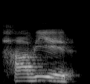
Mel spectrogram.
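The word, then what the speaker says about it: Javier: बे ई ए array हावीर यहां पर ह का साउंड दे रहा है यह वर्ड जो है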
